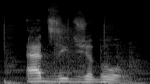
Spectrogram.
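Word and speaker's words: Adzhijabul: They were traveling by train in the Trans-Caucasus region between Atjadi and Adzijabul.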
